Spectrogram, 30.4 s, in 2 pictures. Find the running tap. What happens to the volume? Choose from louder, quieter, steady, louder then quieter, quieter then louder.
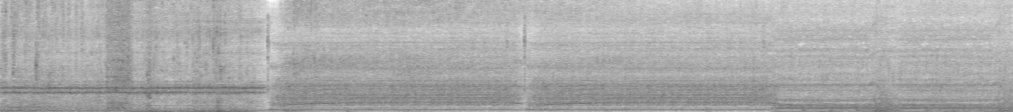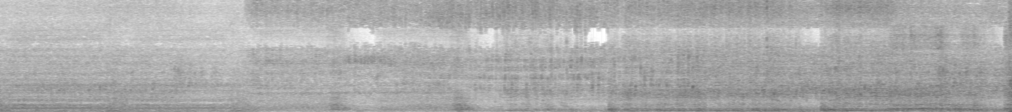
quieter then louder.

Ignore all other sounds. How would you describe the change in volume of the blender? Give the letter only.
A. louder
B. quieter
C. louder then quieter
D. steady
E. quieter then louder
E.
